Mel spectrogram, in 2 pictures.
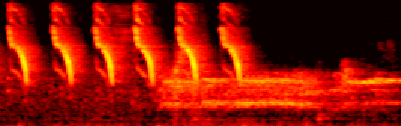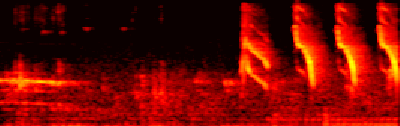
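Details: Local bar-winged prinia of the kristal kapas type, a caged bird singing in the ngebren style as a tutor for other birds: rapid loud downward-sweeping whistled notes about four per second, a softer buzzy chatter in the middle, then the sweeps resume.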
